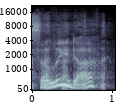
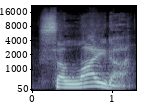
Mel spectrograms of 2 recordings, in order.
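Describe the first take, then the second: First: Salida said suh-LEE-duh; mistaken pronunciation. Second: Salida said suh-LIE-duh; corrected pronunciation. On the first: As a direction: stress Salida on a long 'lee'. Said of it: "is actually pronounced Salida". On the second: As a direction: stress Salida on 'lie'. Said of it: "is actually pronounced". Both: Shown as a demonstration.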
